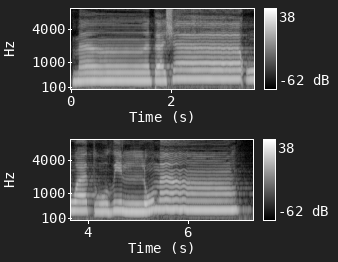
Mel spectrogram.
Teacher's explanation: Mad tabi'inya adalah alif, sebelumnya fathah, hamzahnya yang pada kata tasya'u. Maka shinnya dipanjangkan, boleh 4, boleh 5 harokat. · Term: mad wajib muttasil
